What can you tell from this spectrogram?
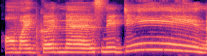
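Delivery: high, loud gushing praise; gushing excitement. Real, not acted. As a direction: gush over her, thrilled.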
